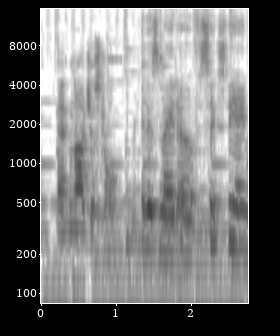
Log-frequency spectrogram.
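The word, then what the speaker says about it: etonogestrel: The pronunciation of this word sounds like etnogestrel.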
